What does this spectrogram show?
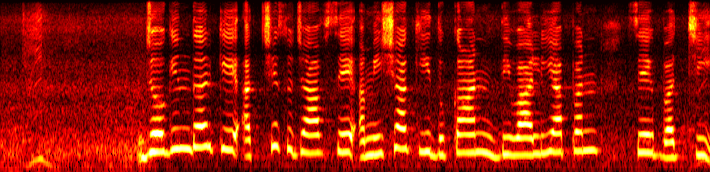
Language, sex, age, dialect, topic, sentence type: Hindi, female, 18-24, Marwari Dhudhari, banking, statement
